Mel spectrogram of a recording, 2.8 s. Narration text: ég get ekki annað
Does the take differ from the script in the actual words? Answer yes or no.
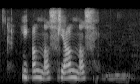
yes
